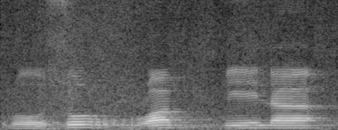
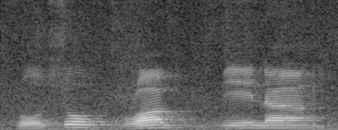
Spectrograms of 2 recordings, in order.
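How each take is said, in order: The two takes are said the same way.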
